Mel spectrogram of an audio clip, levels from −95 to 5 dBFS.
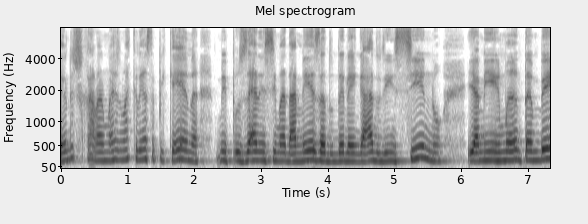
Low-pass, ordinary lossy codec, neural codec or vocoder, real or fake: none; none; none; real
